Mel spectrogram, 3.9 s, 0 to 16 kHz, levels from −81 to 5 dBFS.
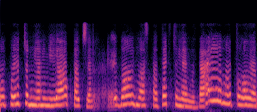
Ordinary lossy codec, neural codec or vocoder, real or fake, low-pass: MP3, 48 kbps; codec, 16 kHz, 0.5 kbps, FreqCodec, smaller model; fake; 7.2 kHz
